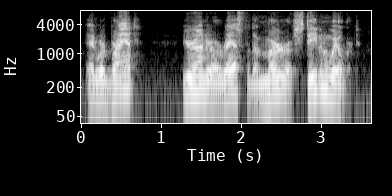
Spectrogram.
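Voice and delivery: loud, firm police command; stern arrest. Acted. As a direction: arrest him with force. Cop arrests the killer.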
